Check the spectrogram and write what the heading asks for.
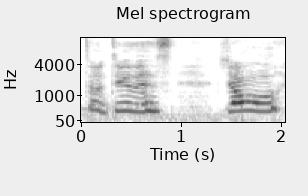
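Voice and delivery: high plea rising to a cry; imitated pleading; begging. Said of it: "he's begging now".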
